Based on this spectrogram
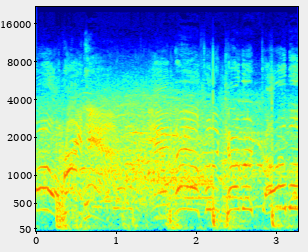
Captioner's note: spectators cheering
